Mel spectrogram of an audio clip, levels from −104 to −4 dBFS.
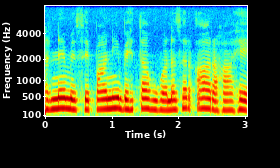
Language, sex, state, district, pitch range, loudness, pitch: Hindi, female, Madhya Pradesh, Bhopal, 200-225 Hz, -14 LUFS, 215 Hz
